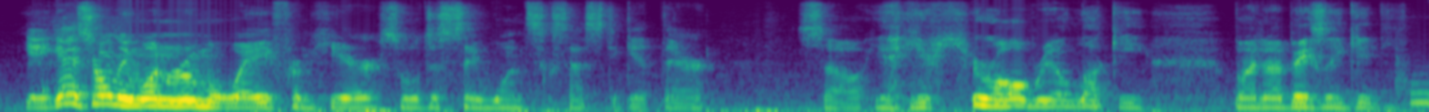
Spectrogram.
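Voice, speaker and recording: A man's voice: mid-range voice, darkish tone, slight background noise. Informal game master, man thinking aloud. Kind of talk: explaining tabletop game rules and scenes.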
